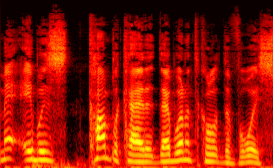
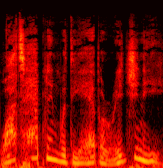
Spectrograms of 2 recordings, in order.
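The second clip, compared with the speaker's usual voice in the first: put-on American accent, hushed under the breath; 11 dB quieter than usual. Speaker mimicking how Americans will react, in put-on American accent. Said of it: "all these Americans will be like".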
